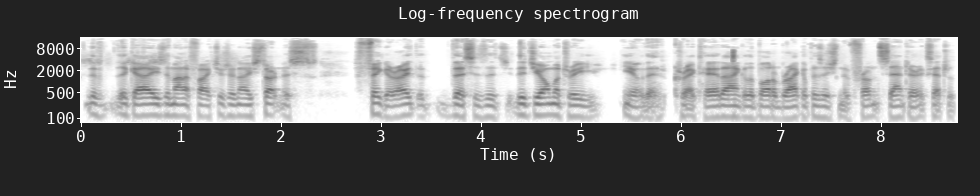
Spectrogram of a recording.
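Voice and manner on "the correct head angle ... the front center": ordinary talk, nothing marked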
